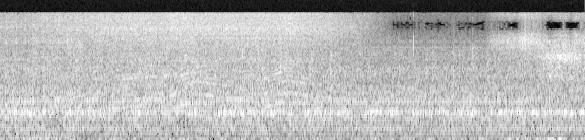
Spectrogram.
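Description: Nissan Skyline engine in the video game Gran Turismo Sport, a steady loud drone of a car running at speed with constant road noise and no talk.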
